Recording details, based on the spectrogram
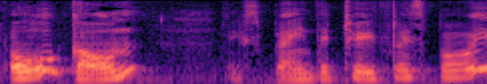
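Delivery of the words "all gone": "All gone?" louder, rising in disbelief; the boy can't believe "All gone"; outraged question. Acted.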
